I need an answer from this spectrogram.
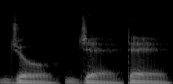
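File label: "jojete", concatenated syllables; Affixing experiment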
